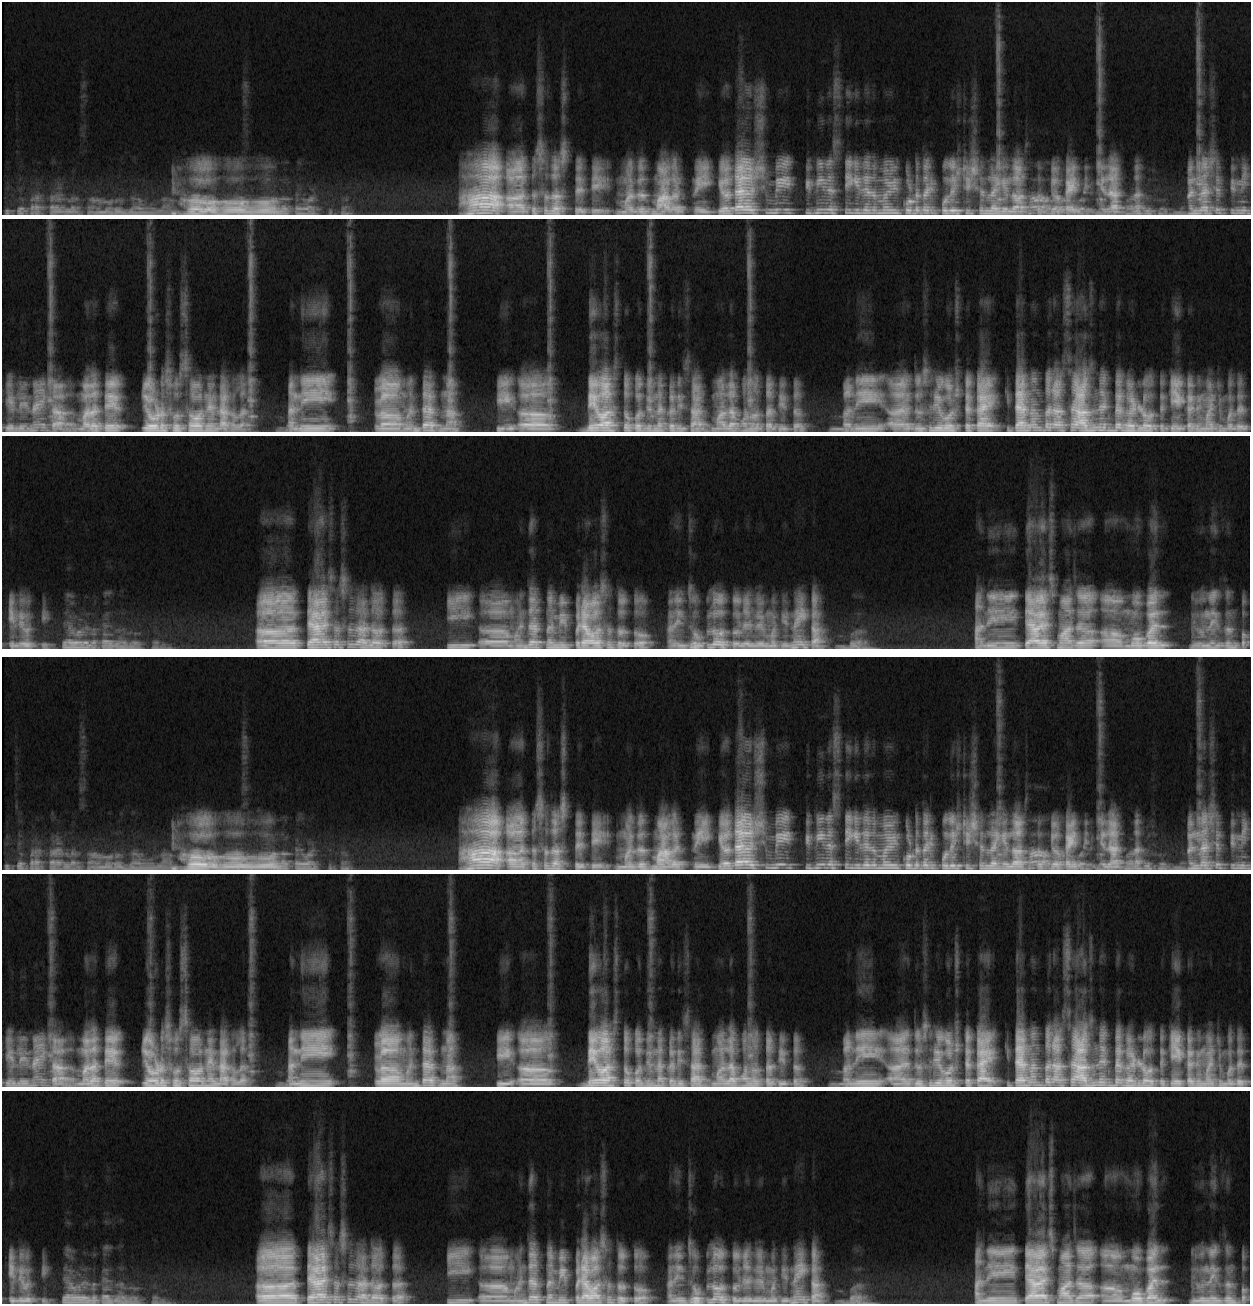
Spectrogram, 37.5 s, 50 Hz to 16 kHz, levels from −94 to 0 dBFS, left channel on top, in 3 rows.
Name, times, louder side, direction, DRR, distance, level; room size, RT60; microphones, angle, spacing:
voice 1, 0.0-1.7 2.5-3.5 6.3-6.6 10.2-12.0 13.1-13.6 15.2-15.6 19.4-19.7 20.7-21.2 24.5-24.6 25.6-26.7 33.3-33.7, right 1 dB, 55° right, 0.8 m, -41 dB
voice 2, 1.7-2.8 4.6-11.2 11.8-14.9 15.3-15.8 16.2-17.0 17.4-18.0 18.3-20.5 20.9-25.3 27.5-29.0 29.4-33.2 34.7-37.4, right 2 dB, 15° right, 0.9 m, -26 dB
sound 1, 9.9-10.1 10.9-11.1 11.9-12.1 12.9-13.1 13.9-14.1 14.9-15.1 15.9-16.1 16.9-17.1 17.9-18.1 18.9-19.1 19.9-20.1, left 3 dB, 15° left, 0.7 m, -41 dB
4.3 x 3.0 x 2.9 m
head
